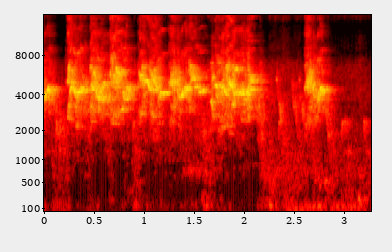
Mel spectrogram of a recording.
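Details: Loud, high, rapid chattering chirps from an African lovebird breeding colony for about two seconds, then a pause and a final short burst of squeaky calls.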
